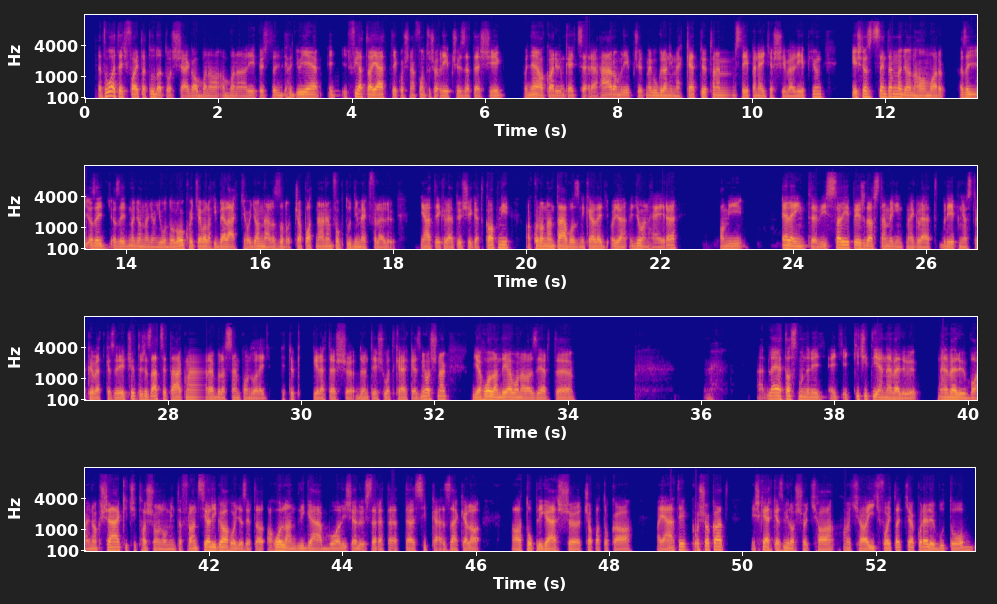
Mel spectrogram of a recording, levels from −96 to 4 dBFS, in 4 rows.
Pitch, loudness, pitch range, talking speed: 105 Hz, -25 LUFS, 100-115 Hz, 160 wpm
